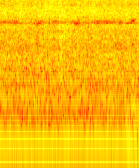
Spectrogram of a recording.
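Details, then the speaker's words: Vehicle after replacing a seized rear driveshaft U-joint that squeaked only in reverse: steady low drone with no squeak or creak forward or reverse; new joints move freely. "all new joints are in the front one moves nice and free back one moves nice and free all right dry shaft is in and we got no more squeak in either"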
